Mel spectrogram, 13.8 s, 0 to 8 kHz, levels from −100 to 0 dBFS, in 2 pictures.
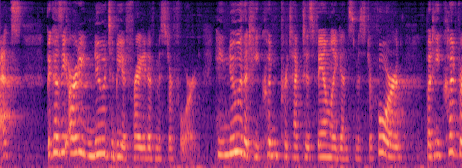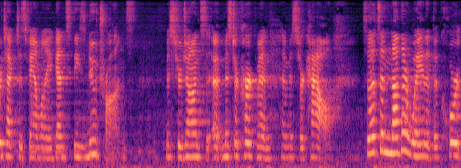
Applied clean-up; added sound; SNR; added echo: neural separator model SepFormer DNS4.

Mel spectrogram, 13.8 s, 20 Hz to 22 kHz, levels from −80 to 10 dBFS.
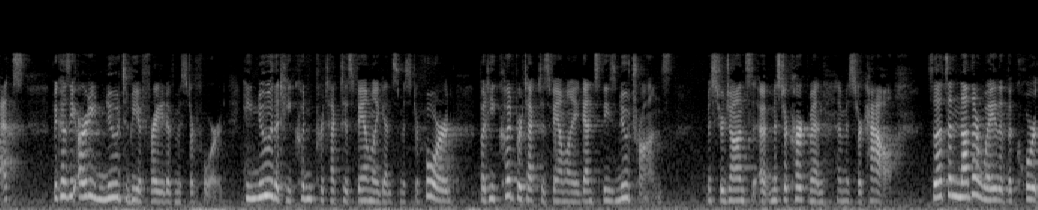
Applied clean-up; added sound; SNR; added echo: none; none; none; none.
